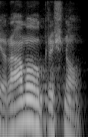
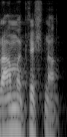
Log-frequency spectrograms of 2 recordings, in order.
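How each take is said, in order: First: The first word ends with an 'o' sound. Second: The first word ends with an 'a' sound. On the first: The speaker calls it right. "then it must be Ramo Krishna" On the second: The speaker calls it wrong. "It can't be Jayo Jaya Rama Krishna. Then we're mixing it up"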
